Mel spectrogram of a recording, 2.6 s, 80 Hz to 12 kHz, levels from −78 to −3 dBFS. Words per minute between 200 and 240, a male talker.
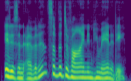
No: fast, 205 wpm; female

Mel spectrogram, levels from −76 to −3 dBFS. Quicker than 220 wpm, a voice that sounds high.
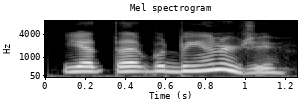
Yes: fast, 240 wpm; high, 215 Hz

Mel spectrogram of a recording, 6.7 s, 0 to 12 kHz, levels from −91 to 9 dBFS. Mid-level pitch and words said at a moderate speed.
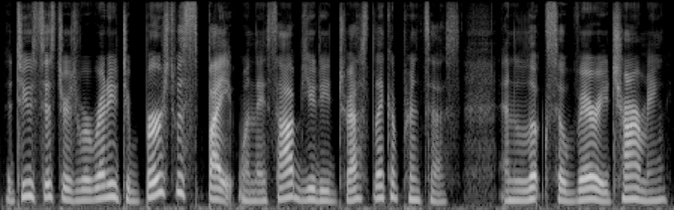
Yes: medium, 175 Hz; average, 195 wpm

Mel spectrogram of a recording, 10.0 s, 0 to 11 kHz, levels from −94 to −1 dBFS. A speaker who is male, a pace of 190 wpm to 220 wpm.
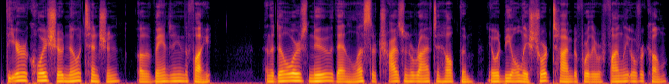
Yes: male; average, 195 wpm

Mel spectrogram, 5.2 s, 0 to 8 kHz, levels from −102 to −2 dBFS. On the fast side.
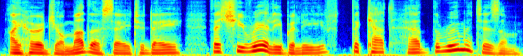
No: average, 185 wpm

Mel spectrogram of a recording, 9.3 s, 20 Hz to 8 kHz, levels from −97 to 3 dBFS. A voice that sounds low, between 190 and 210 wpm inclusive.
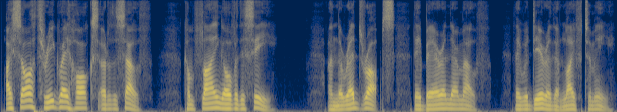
Yes: low, 115 Hz; average, 195 wpm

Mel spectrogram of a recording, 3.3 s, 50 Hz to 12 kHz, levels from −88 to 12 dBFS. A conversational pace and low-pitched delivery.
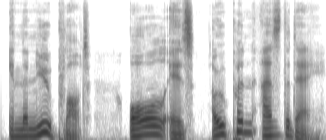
Yes: average, 185 wpm; low, 125 Hz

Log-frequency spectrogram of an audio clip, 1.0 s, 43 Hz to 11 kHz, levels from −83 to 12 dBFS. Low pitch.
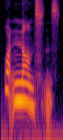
No: high, 210 Hz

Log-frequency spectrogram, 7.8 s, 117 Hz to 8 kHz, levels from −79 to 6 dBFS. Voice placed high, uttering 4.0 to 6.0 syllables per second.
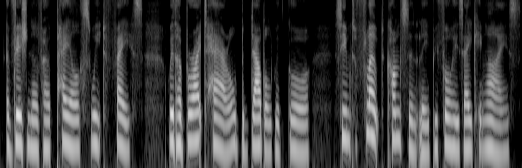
Yes: high, 200 Hz; 4.6 syllables/s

